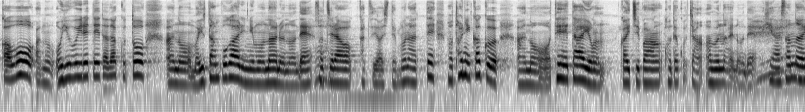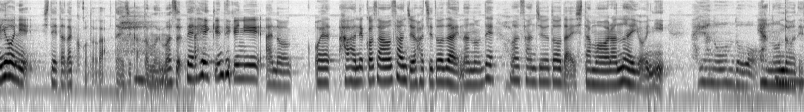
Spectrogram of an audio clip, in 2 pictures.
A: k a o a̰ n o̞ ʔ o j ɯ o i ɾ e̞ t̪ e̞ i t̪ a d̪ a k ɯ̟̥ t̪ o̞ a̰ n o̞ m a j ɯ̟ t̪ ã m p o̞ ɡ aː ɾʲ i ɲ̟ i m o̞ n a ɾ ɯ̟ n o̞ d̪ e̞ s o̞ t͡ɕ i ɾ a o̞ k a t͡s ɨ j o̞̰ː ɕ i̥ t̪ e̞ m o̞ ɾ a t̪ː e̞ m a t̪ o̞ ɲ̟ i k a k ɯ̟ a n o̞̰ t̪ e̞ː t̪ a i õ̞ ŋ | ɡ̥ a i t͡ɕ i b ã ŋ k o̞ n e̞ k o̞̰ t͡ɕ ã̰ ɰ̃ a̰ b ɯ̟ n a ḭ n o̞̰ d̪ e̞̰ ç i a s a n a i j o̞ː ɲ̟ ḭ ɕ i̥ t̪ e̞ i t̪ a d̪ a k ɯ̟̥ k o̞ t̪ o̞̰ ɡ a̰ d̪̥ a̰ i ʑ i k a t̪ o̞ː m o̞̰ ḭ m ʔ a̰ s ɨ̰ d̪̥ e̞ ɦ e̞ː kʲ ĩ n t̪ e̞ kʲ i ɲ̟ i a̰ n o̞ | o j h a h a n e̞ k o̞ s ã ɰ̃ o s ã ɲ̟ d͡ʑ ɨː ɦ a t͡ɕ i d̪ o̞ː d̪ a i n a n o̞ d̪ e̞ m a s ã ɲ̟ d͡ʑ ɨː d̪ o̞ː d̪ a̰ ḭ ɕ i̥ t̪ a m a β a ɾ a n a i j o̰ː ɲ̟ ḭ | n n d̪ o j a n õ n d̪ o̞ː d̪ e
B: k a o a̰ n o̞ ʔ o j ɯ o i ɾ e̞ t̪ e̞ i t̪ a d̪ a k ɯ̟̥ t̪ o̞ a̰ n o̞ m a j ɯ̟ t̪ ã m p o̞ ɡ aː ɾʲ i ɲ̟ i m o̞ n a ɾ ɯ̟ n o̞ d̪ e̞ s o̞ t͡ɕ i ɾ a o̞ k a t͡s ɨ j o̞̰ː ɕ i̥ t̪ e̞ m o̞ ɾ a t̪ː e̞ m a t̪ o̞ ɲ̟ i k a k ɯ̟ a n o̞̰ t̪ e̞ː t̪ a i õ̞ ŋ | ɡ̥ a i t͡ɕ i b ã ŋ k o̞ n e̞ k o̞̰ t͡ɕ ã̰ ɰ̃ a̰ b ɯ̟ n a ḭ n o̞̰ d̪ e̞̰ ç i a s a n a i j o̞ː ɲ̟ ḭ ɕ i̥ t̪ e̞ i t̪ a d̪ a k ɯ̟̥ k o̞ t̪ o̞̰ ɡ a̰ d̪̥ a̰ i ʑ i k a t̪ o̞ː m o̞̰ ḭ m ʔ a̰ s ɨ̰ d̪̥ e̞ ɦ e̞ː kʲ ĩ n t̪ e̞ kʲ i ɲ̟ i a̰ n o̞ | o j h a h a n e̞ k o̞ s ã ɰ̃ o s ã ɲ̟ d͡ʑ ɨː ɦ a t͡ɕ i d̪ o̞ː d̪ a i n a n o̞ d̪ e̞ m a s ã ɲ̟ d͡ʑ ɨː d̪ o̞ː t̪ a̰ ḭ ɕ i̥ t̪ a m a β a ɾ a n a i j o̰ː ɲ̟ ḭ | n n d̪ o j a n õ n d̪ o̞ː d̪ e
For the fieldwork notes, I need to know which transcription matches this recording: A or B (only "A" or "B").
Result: A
